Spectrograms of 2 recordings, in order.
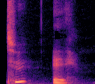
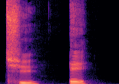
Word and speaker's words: tu es: Tu es. – Tu es.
